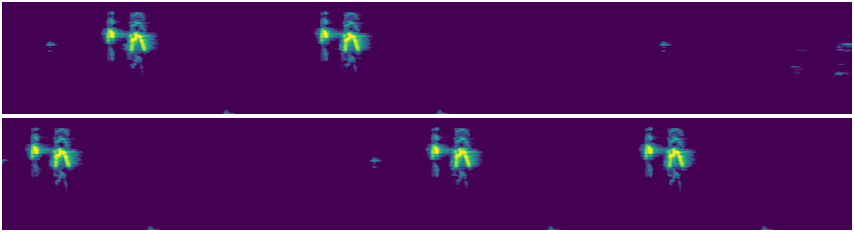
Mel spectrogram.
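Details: Female stripe-tailed yellow finch calling in the wild: five high, sharp two-part chirps spread over about eight seconds. Each is followed by a soft low thump. The background is otherwise quiet.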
